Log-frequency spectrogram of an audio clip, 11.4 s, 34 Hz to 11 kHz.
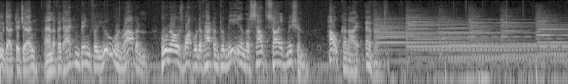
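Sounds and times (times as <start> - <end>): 
speech: 0.0 - 7.9
church bells pealing: 7.4 - 11.3.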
